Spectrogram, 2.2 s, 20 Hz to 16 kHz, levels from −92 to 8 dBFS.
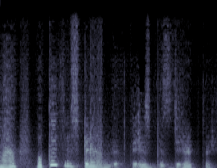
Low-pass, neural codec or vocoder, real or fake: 14.4 kHz; codec, 44.1 kHz, 0.9 kbps, DAC; fake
